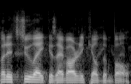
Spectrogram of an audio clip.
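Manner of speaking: plain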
